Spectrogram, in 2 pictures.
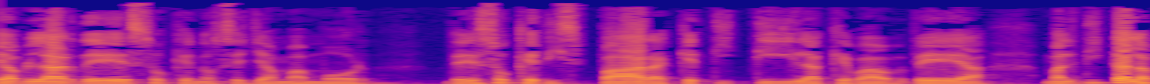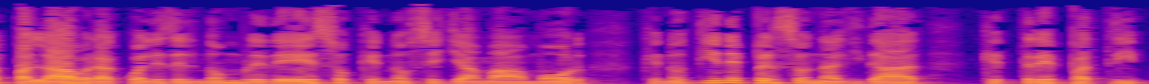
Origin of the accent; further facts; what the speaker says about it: Quito, Pichincha, Ecuador; los racistas que somos los quiteños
